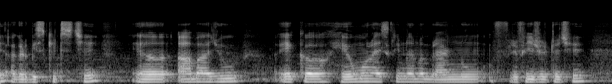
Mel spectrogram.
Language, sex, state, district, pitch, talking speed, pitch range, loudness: Gujarati, male, Gujarat, Valsad, 125 Hz, 125 wpm, 120-140 Hz, -18 LUFS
